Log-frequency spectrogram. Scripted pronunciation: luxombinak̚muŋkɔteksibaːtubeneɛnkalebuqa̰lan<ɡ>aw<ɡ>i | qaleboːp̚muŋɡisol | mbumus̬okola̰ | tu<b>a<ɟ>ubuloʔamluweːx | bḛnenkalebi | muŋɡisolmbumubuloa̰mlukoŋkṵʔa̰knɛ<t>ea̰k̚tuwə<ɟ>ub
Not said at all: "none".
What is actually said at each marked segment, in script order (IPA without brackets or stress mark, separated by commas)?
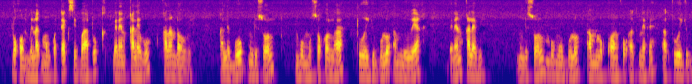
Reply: d, b, w, ɟ, t, ɟ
